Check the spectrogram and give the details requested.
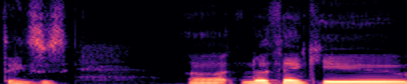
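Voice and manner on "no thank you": put-on high Australian accent, podcast-host style. Imitating a podcaster politely refusing someone at a hotel door: imitating an australian accent. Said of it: "great Australian gaming podcast".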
